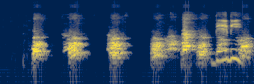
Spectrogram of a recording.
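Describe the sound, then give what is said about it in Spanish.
Small dogs barking: three sharp, evenly spaced barks, then a quicker run of overlapping yaps, loud and clear against a quiet background. “Por aquí bueno, están saludando los perritos.”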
